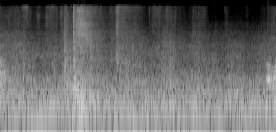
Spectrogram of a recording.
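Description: A single thud about a second in, over a steady low background of room noise.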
